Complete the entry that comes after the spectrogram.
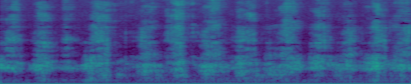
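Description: Long nails scratch back and forth across the back panel of an empty printed cardboard Funko Pop box (Sailor Jupiter). The sound is a quiet, steady, papery rasp, with rhythmic strokes that swell and fade in a continuous run and a mid-pitched tone over a soft hiss.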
